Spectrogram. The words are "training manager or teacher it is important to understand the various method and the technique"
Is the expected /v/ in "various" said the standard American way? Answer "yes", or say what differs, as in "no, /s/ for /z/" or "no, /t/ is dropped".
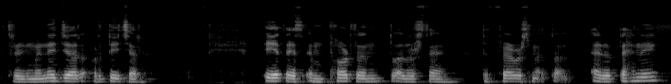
no, /f/ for /v/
